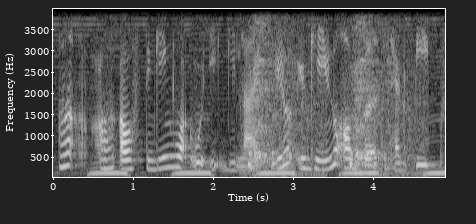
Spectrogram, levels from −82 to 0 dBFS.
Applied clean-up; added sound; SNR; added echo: none; Cough + Telephone; 5 dB; none.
